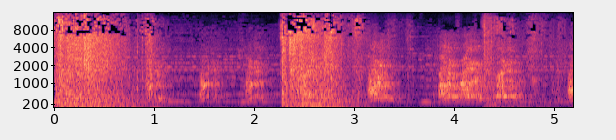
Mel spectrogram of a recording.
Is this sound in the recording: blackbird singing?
no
